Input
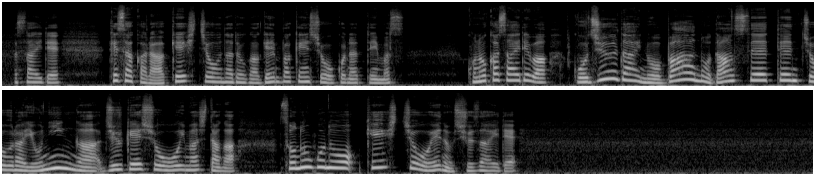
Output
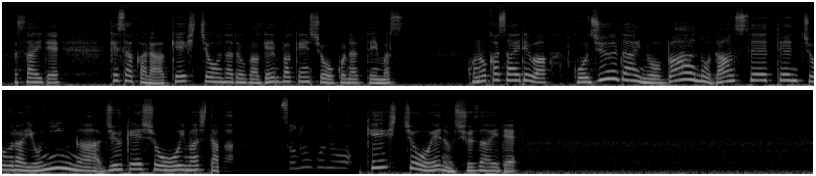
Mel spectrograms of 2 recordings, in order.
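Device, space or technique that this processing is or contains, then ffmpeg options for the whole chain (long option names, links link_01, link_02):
car stereo with a boomy subwoofer: -filter_complex "[0:a]asettb=1/sr,asplit=3[link_01][link_02][link_03];[link_01]atrim=end=10.284[link_04];[link_02]atrim=start=10.28:end=11.7,asetpts=PTS-STARTPTS,afade=type=in:duration=0.004:curve=qsin,afade=type=out:start_time=1.416:duration=0.004:curve=qsin,aderivative[link_05];[link_03]atrim=start=11.696[link_06];[link_04][link_05]acrossfade=duration=0.004:curve1=hsin:curve2=qsin[link_07];[link_07][link_06]acrossfade=duration=0.004:curve1=qsin:curve2=hsin,lowshelf=frequency=160:width_type=q:width=1.5:gain=8,alimiter=limit=-18dB:level=0:latency=1:release=32,volume=-9dB"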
